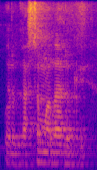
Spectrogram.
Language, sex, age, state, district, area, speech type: Tamil, male, 18-30, Tamil Nadu, Tiruvannamalai, rural, spontaneous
